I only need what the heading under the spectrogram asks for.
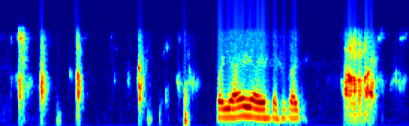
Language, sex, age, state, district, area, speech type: Manipuri, male, 60+, Manipur, Imphal East, urban, conversation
